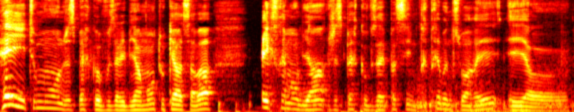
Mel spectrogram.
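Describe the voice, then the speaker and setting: A man talks at a medium pitch. Audible room echo and noticeable background noise fill the recording. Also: ordinary pitch variation, moderate pace. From not from France, French-speaking. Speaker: YouTuber, political commentator. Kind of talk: casual commentary vlog. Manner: stutters, halting with many fillers.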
